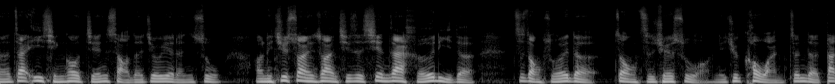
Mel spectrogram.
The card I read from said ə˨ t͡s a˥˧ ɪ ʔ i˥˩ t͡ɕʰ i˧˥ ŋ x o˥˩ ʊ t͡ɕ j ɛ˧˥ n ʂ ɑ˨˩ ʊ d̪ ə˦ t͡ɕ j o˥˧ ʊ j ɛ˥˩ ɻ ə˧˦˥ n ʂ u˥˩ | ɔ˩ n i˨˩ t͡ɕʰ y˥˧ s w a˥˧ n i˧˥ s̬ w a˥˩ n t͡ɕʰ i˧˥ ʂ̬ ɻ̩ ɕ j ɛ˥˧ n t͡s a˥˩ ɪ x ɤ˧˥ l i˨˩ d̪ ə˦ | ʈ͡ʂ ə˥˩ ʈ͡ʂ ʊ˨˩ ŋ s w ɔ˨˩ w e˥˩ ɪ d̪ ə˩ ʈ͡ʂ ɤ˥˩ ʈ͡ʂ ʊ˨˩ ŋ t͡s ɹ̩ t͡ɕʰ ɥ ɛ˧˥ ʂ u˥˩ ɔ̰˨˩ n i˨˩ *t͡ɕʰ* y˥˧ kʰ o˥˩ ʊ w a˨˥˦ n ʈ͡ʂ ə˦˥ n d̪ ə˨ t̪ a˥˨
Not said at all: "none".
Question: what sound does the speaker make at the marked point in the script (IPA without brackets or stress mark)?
t͡ɕʰ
